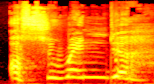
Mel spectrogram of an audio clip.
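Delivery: high, loud dramatic shout; acted surrender cry. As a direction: cry it out at the top of the voice. Dying character's cry in story.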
